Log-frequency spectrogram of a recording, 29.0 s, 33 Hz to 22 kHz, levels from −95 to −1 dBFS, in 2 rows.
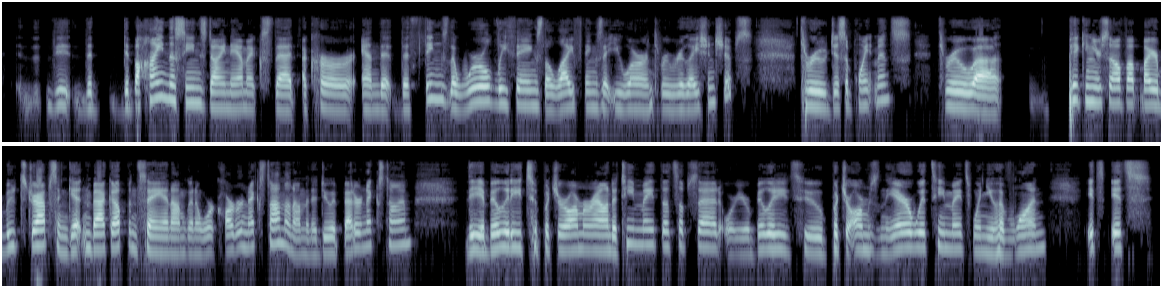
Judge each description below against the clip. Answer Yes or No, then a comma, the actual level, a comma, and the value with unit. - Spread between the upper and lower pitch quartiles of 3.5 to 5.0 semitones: Yes, average, 4.0 semitones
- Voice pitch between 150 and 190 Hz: Yes, medium, 185 Hz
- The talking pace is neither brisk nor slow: Yes, average, 175 wpm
